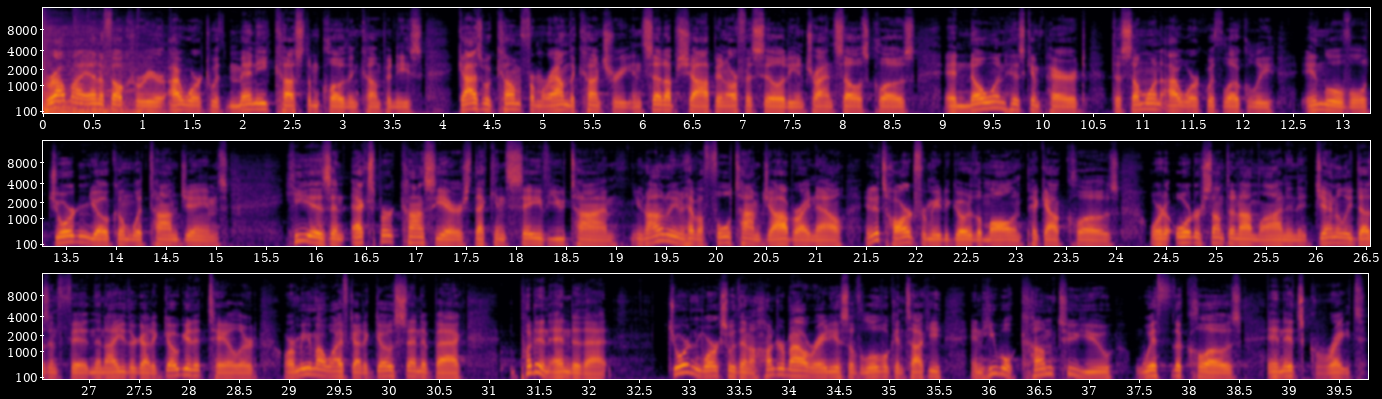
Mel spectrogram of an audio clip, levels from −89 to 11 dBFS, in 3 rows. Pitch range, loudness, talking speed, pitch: 110-135 Hz, -24 LUFS, 215 wpm, 120 Hz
